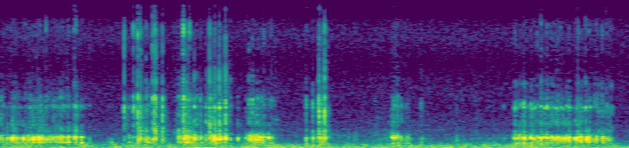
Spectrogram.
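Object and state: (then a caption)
Plastic hairbrush bristles strummed. Fingertips strum the pink-tipped plastic bristles of an oval plastic paddle detangling hairbrush with a black cushion. The result is quiet bursts of soft, rapid ticking and rustling with a hollow, mid-pitched tone, separated by brief pauses.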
